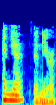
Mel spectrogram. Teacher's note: near 的这个音啊，要加儿化音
